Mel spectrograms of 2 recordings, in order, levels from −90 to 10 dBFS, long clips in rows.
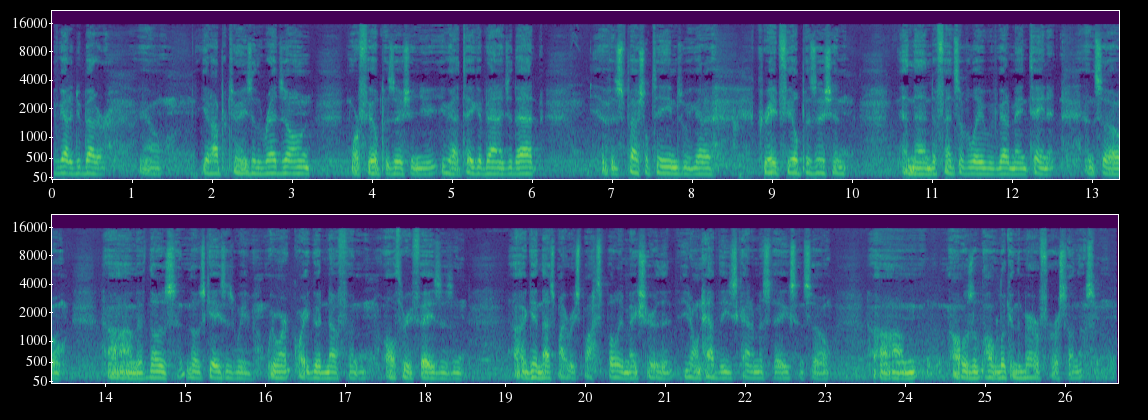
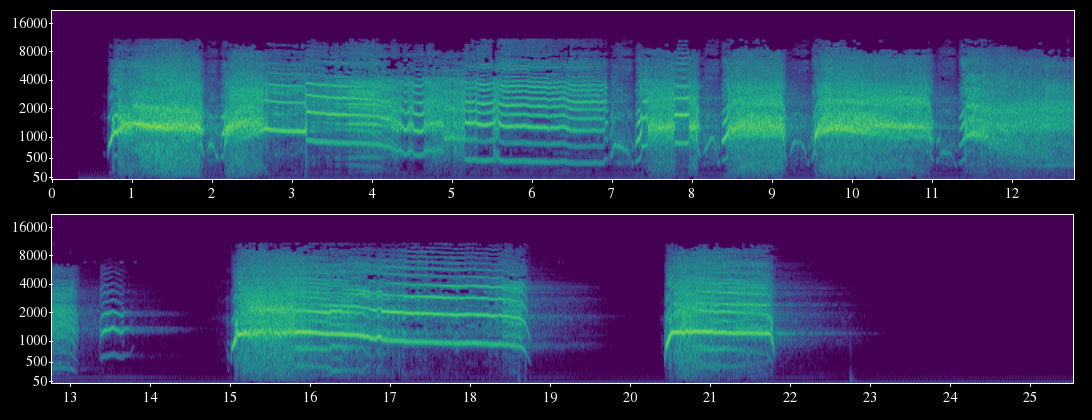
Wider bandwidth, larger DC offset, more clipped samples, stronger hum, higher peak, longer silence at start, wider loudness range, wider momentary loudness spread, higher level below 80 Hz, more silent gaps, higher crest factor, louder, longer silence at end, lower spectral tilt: first, 16 kHz vs 11.5 kHz; neither; neither; second, none vs 50 Hz at -75 dBFS; about the same, 0 dBFS vs 0 dBFS; second, 0 s vs 0.7 s; second, 2 LU vs 8 LU; first, 13 LU vs 10 LU; first, -54 dBFS vs -72 dBFS; neither; about the same, 16 dB vs 16 dB; second, -17 LUFS vs -14 LUFS; second, 0 s vs 3.65 s; first, -4 dB/octave vs 2 dB/octave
